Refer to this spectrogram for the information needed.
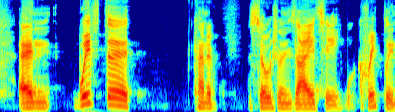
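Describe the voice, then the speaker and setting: A man with a northern English accent speaks at a medium pitch with ordinary pitch variation. The background is quiet, and the sound is dry and close with no echo. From northern England, Bury. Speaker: podcast host. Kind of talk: podcast interview.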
